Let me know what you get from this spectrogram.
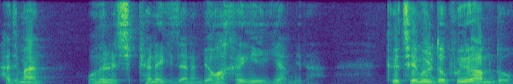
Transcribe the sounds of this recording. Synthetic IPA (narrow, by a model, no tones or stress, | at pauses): had͡ʑiman | onɯɭɕʰi̥pʰjʌne̞kid͡ʑanɯnmjʌŋɦwakʰaɡije̞ɡiɦamɲida | kɯt͡ɕe̞muɭdopujuɦamdo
